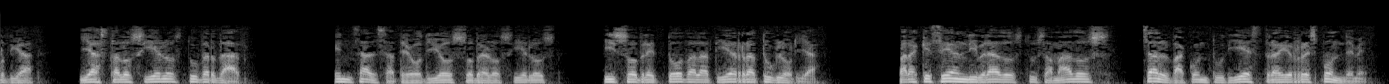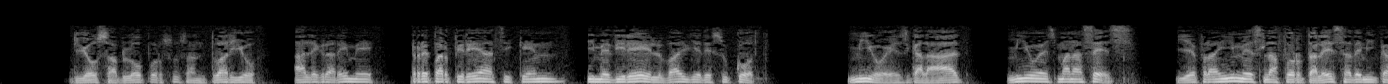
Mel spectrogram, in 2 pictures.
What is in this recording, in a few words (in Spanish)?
salmos spanish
